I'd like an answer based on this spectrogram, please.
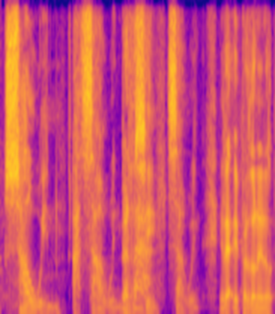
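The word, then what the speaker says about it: Samhain: el festival Celta de sunin que ocurra al final del verano Perdón es traducción ese pronunciación irlandesa sawin Ah sawin verdad sawin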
